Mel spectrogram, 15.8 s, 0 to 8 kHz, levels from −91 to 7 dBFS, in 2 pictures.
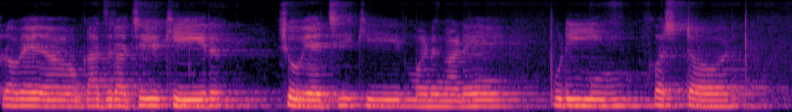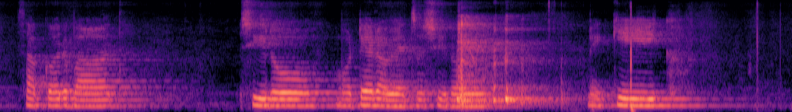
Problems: constant background noise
